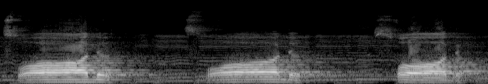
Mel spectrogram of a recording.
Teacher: یہ sound sharp اور heavy ہوتا ہے اور فیرنجیل میں ہوا کے پریشر سے ہوتا ہے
